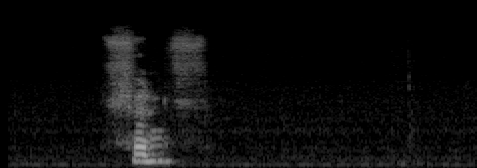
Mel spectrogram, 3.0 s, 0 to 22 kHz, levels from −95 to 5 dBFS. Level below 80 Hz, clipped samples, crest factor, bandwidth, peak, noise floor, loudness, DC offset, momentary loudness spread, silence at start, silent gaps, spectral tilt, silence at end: -86 dBFS; under 0.1%; 24 dB; 11.5 kHz; -22 dBFS; -76 dBFS; -40 LUFS; under 0.1%; 19 LU; 0.65 s; none; -4.5 dB/octave; 1.7 s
